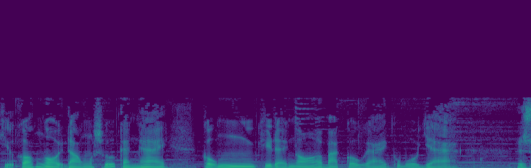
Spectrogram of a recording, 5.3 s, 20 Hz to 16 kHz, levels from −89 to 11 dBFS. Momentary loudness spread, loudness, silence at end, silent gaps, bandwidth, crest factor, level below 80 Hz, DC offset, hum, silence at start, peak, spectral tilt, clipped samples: 8 LU; -32 LUFS; 0 s; none; 7 kHz; 20 dB; -46 dBFS; under 0.1%; none; 0 s; -12 dBFS; -7.5 dB/octave; under 0.1%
